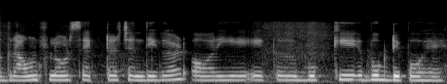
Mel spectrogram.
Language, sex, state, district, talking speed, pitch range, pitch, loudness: Hindi, female, Chandigarh, Chandigarh, 135 wpm, 195-205 Hz, 200 Hz, -18 LUFS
